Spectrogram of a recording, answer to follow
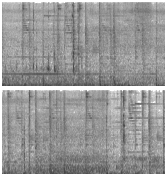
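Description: Background music with a repeating bass line and clicking, clip-clop-like percussion.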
